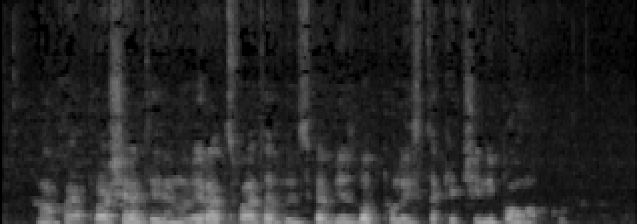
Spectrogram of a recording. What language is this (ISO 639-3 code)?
mkd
